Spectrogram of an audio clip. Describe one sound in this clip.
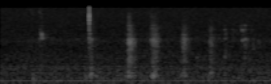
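A man sips and gulps a drink from a can.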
